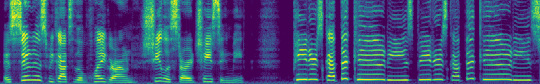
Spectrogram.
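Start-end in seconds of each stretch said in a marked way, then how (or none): 3.7-6.8 high, loud sing-song chant; girl's taunting yell. A narrator's reading. Sheila chases Peter, high mocking sing-song chant. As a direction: chant it to tease the boy. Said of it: "she yelled".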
